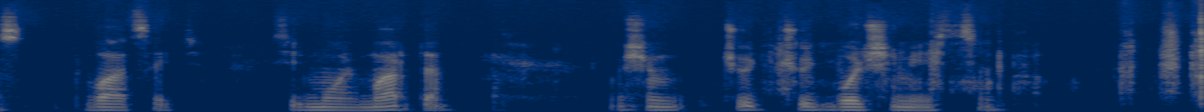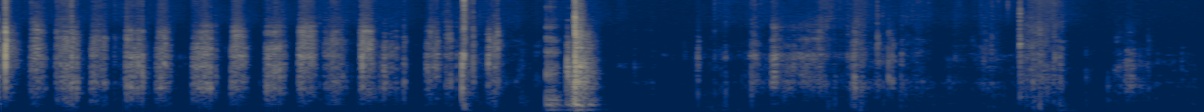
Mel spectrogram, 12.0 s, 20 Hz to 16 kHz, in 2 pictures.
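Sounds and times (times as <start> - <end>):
packaging being torn: 5.6 - 8.6, 9.6 - 11.8
soft rustling: 9.4 - 12.0.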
